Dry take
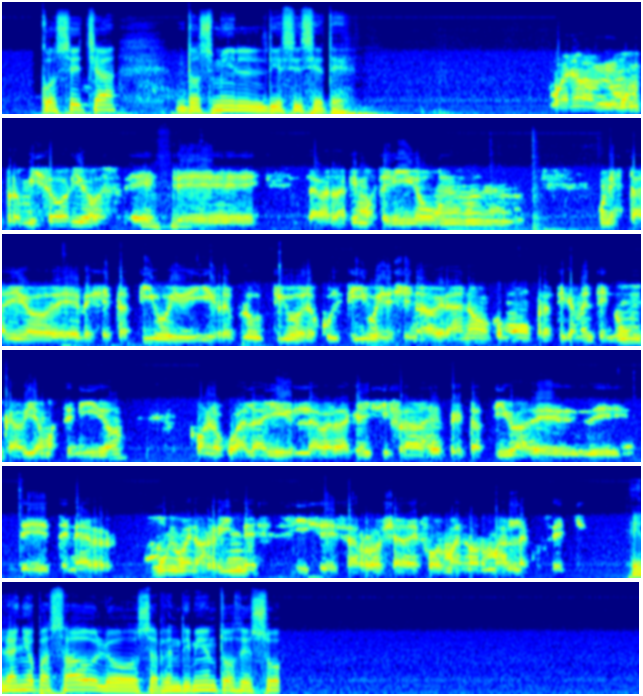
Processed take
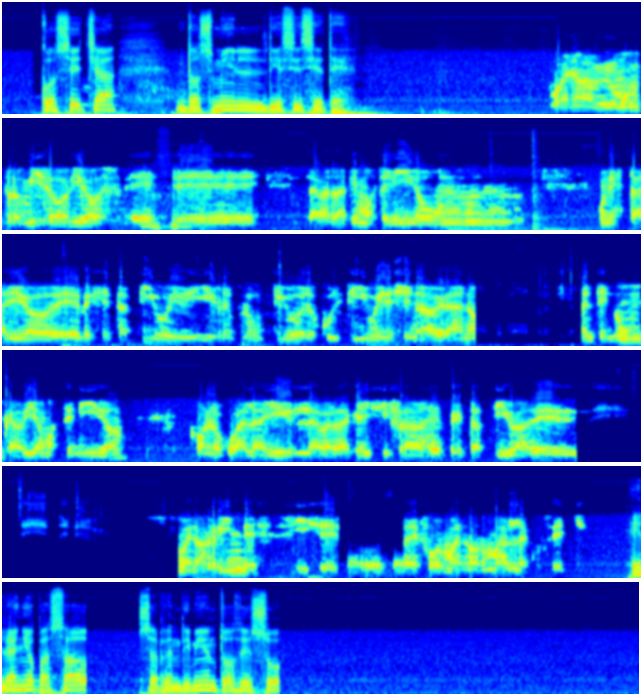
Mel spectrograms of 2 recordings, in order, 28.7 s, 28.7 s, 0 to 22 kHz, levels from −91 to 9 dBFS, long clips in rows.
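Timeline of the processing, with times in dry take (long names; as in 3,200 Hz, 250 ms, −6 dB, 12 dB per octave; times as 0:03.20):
0:04.27–0:04.99: delay throw 540 ms, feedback 15%, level −14 dB
0:05.67–0:09.15: parametric band 2,200 Hz −12 dB 0.33 octaves
0:10.24–0:12.40: flanger whose copies keep moving one way falling 1.1 Hz
0:13.13–0:13.94: inverse Chebyshev band-stop filter 150–1,900 Hz, stop band 50 dB
0:18.68–0:20.50: inverse Chebyshev high-pass filter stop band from 1,400 Hz, stop band 60 dB
0:21.69–0:22.19: inverse Chebyshev band-stop filter 1,400–3,300 Hz, stop band 70 dB
0:24.59–0:25.00: fill with room tone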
